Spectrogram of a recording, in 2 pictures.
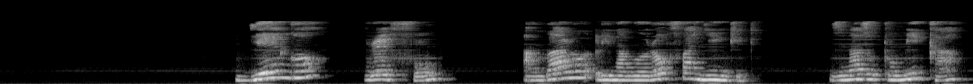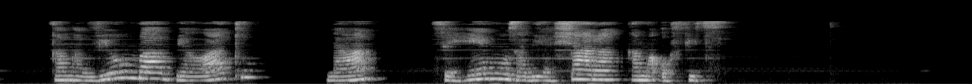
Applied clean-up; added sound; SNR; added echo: neural separator model SepFormer DNS4.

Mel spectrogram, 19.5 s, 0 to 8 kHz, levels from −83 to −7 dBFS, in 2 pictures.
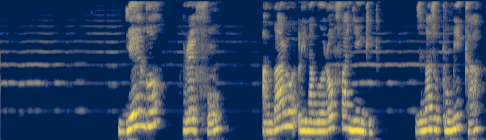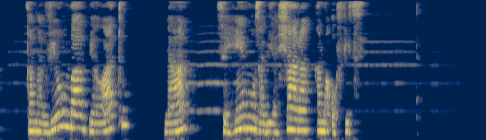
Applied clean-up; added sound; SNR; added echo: classical method WPE with log-MMSE.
